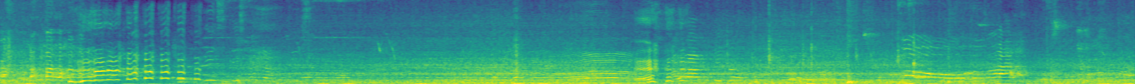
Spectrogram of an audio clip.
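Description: A kiddie ride plays a tinny electronic tune.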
